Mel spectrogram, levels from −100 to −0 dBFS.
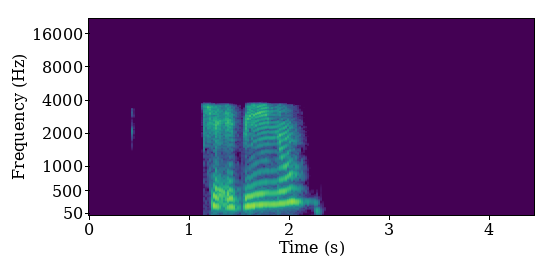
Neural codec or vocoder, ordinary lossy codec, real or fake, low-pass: none; MP3, 32 kbps; real; 3.6 kHz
